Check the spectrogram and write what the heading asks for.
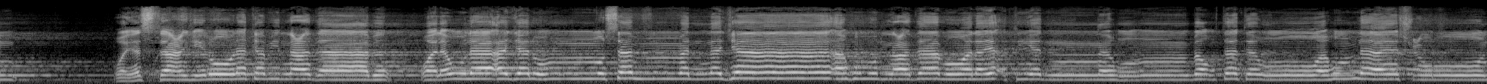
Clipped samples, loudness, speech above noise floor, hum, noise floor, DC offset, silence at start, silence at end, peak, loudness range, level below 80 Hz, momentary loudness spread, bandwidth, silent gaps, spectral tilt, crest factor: under 0.1%; -17 LUFS; 25 dB; none; -43 dBFS; under 0.1%; 0 s; 0 s; 0 dBFS; 5 LU; -64 dBFS; 10 LU; 16 kHz; none; -0.5 dB/octave; 18 dB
